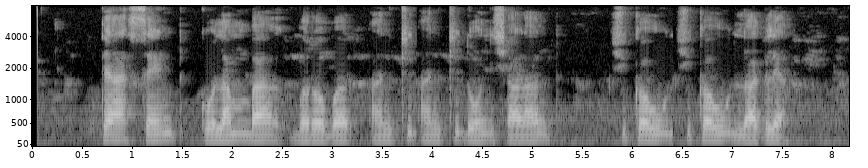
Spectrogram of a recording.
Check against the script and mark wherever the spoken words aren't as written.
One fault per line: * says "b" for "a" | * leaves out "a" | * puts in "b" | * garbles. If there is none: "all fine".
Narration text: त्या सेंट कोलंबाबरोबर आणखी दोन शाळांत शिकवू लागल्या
* puts in "आणखी"
* puts in "शिकवू"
